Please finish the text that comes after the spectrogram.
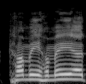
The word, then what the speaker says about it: Kamehameha: Kamehameha type finish on the dragon.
